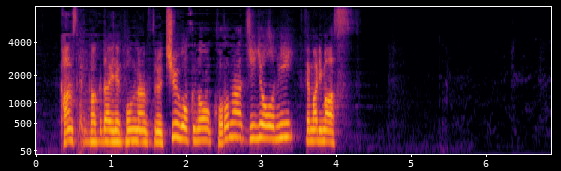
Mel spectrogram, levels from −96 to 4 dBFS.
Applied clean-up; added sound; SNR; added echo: neural mask model DeepFilterNet 3.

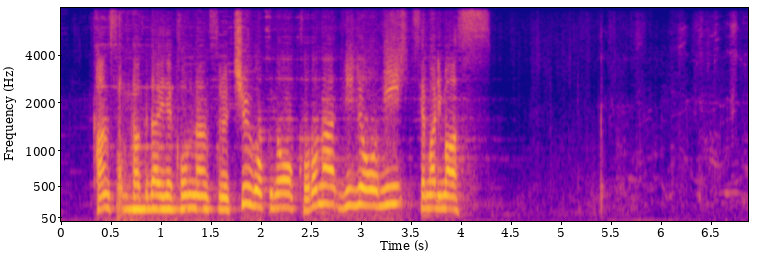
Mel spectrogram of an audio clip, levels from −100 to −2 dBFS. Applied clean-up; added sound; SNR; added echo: neural separator model SepFormer DNS4.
